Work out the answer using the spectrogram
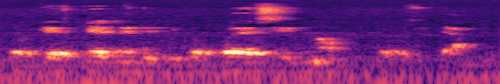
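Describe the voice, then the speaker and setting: A man's voice: extremely high pitch, monotone, quick pace, mellow, a little hiss or hum. A man preaching a sermon to a church congregation, exhorting and asking his listeners questions. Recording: echoey room, voice from far off.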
